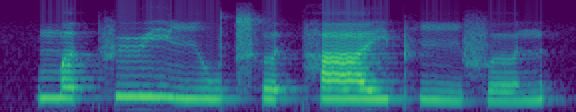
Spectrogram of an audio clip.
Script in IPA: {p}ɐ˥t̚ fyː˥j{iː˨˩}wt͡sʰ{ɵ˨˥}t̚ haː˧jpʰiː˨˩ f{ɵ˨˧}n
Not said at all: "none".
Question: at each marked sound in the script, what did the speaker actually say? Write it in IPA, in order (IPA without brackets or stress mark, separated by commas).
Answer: m, iː˨, ɵ˨˥, ɵ˨˧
